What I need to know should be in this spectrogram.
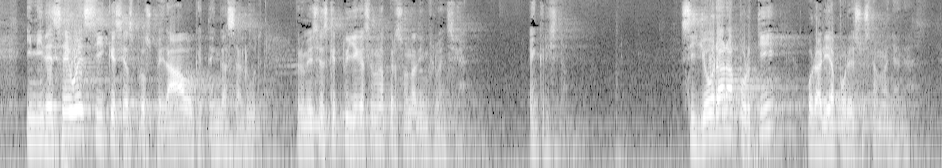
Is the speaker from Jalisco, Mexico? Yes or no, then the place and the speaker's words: yes; Guadalajara, Jalisco, Mexico; also born or lived in Mexico City; Yo crecí en la ciudad de Guadalajara, aunque no soy oriundo de Guadalajara. La mayor parte de mi vida la he vivido en Guadalajara.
